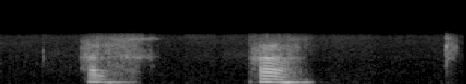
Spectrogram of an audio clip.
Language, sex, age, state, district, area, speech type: Hindi, male, 45-60, Uttar Pradesh, Chandauli, urban, conversation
